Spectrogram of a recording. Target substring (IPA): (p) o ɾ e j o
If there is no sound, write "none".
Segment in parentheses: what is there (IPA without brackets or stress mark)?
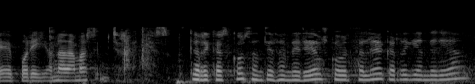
p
